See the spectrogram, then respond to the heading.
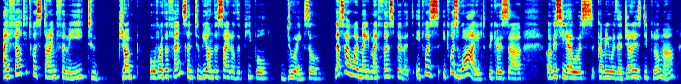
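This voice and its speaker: Woman, 50s, French accent; podcast guest, reflective, pausing now and then. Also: mid-range voice. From France. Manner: thoughtful, reflective, frequent "um" pauses. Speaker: guest executive. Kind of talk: interview conversation.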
